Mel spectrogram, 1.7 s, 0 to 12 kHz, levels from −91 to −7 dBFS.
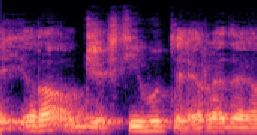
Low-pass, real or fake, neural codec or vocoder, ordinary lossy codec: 10.8 kHz; fake; codec, 24 kHz, 0.9 kbps, WavTokenizer, medium speech release version 2; MP3, 96 kbps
